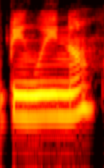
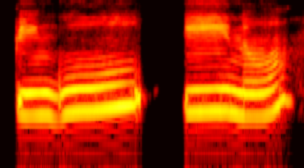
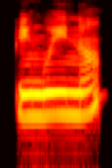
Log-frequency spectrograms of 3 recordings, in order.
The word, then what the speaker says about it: pingüino: diptongo lingüística igual eh Bueno esta u está sonando por qué porque tiene diéresis en caso no tuviese diéresis es un no suena Entonces no habría diptongo entonces ojo acá para que u esta esta u con diéresis está sonando Entonces ahí sí hay diptongo entre una u y una i pero muchas veces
